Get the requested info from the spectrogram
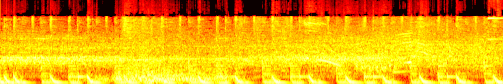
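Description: Upbeat electronic dance music with a heavy, steady bass-drum beat whose kicks drop in pitch.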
